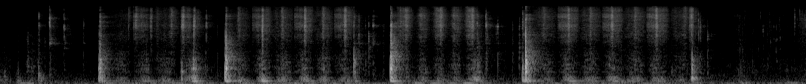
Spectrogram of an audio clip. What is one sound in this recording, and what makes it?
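An ink roller rolls back and forth over a sticky inked surface with a crackling hiss.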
